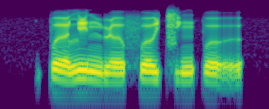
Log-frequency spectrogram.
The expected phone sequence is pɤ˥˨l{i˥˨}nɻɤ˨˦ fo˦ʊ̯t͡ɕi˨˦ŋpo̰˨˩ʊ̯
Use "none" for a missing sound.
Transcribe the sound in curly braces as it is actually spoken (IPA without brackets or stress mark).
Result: i˥˨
